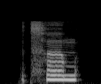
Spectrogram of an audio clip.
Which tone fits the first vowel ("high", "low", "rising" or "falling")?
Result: low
